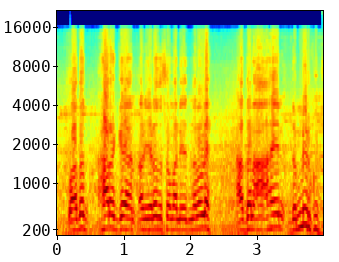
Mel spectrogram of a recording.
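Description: A man speaking, with street traffic running in the background.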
